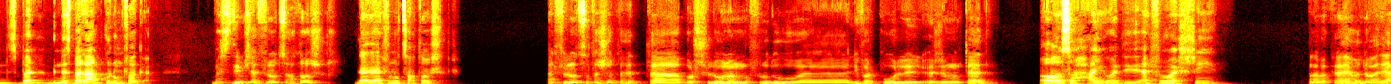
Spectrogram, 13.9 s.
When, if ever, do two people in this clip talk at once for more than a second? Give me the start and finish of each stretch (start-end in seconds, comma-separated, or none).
none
